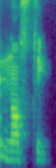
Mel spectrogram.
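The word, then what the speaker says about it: gnostic: কি যারা তারাই হচ্ছে নস্টিক বলা হয় আশা করি বুঝতে পেরেছেন এরকম শব্দের শুরুতে এবং শেষে জি এন থাকলে তাহলে কি থাকবে জি টা সাইলেন্ট থাকবে এন টা উচ্চারিত হবে বুঝতে পেরেছেন আচ্ছা এবার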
